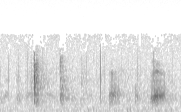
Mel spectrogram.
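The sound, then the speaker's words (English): An outside door being locked: a short series of muffled clunks and clicks, with a sharp knock midway and a final scraping rattle, all fairly quiet. “I just want to lock this outside door”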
